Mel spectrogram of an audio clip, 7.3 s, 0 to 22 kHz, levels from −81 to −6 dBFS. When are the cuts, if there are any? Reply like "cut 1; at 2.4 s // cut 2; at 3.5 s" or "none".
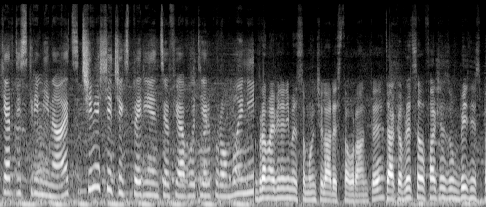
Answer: cut 1; at 1.2 s // cut 2; at 3.8 s // cut 3; at 5.8 s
